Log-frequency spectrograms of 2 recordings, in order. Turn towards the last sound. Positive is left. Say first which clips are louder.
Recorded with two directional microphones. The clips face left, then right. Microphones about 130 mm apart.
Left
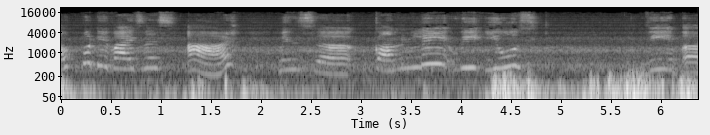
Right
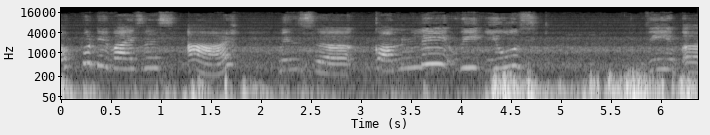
# left 2 dB
turn(degrees=5)  # may be behind; listen again after turning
